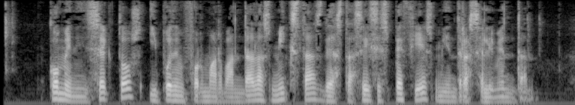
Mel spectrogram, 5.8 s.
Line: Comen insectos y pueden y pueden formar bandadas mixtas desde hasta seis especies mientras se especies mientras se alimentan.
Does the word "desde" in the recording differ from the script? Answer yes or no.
yes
